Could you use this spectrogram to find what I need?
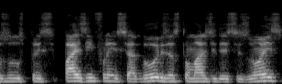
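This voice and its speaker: The intonation stays fairly even throughout. A man delivers it at a moderate pace. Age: 40s. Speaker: podcast host. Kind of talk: podcast interview. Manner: halting, many fillers.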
